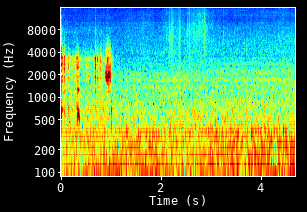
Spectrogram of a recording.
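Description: Steady low rumble of road and tire noise inside a moving electric car, with little high-pitched sound, plus a few faint brief clicks and squeaks early on.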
